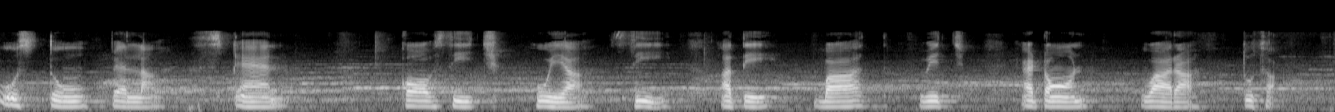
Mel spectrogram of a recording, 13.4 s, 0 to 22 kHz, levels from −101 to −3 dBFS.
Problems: none marked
